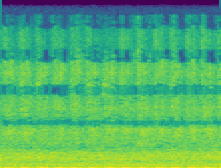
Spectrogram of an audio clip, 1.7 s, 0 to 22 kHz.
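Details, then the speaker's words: Honda 500 ES ATV, about 41,000 miles and 11,000 hours, ridden rough, new adjusted carb fitted and shift problem fixed; steady, even low thump at idle with no knocks, ticks or misses; healthy. "This thing has got 41,000 something miles on it. And like something like 11,000 hours. Listen to this motor. Honda."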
